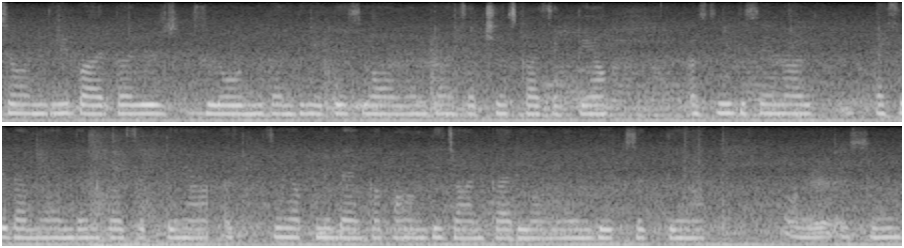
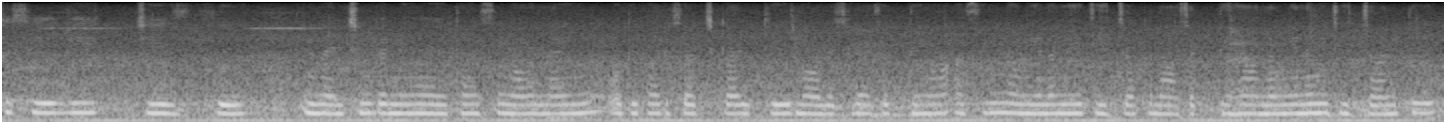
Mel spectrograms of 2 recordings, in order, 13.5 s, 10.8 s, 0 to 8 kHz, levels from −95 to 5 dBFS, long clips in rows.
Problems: constant background noise, continuous background conversations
